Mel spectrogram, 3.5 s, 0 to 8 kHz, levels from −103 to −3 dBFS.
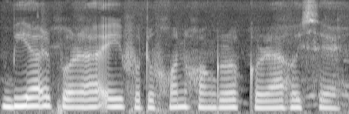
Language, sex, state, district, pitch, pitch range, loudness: Assamese, female, Assam, Sonitpur, 190 Hz, 185-205 Hz, -14 LUFS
